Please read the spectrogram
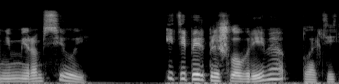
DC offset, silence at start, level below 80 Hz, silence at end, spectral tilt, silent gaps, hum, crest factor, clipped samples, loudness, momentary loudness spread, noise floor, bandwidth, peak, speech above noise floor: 0.3%; 0 s; -38 dBFS; 0 s; -3.5 dB/octave; none; none; 20 dB; under 0.1%; -21 LUFS; 12 LU; -56 dBFS; 13 kHz; -2 dBFS; 35 dB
